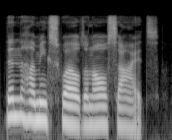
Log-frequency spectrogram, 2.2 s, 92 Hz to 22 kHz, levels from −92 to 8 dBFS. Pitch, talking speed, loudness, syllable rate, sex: 185 Hz, 195 wpm, -16 LUFS, 5.4 syllables/s, female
